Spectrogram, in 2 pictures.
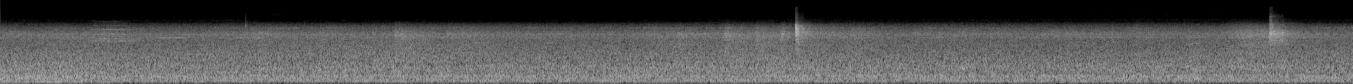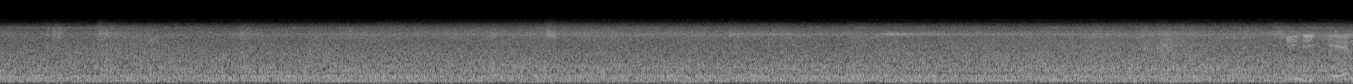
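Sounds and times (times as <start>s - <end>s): machinery humming and whining: 0.0s - 27.0s
sharp mechanical clack: 7.8s - 8.2s.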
